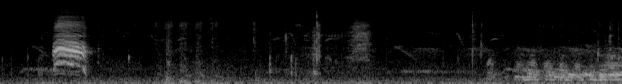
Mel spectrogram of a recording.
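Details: Crows squabbling over food: one loud, hoarse caw bursts out early, followed by quieter scattered clicks and a low rustling, flapping noise building toward the end.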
